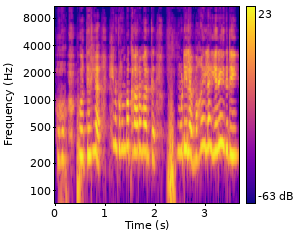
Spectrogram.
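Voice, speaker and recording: A woman's voice: high voice, steady tone, brisk, natural voice. A woman voicing a young businessman husband in a cartoon, polite on calls and wailing when hurt. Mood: pained. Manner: pleading, wailing in pain. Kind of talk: cartoon voice acting. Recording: dull lo-fi sound.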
